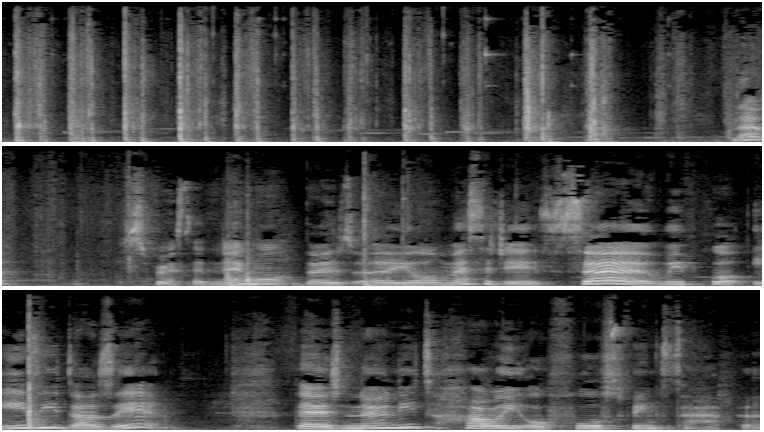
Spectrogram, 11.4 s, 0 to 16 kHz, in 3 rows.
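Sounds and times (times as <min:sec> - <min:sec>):
deck of guidance cards being shuffled: 0:00.0 - 0:04.4
speech: 0:03.6 - 0:11.3.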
